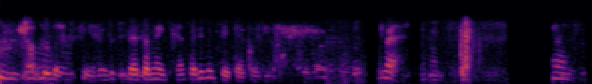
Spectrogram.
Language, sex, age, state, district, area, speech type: Odia, female, 60+, Odisha, Gajapati, rural, conversation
